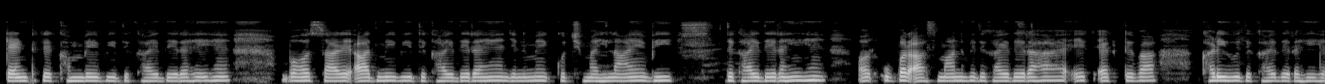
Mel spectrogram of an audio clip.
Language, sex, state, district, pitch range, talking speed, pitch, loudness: Hindi, female, Uttar Pradesh, Jalaun, 165-175 Hz, 185 wpm, 170 Hz, -19 LUFS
